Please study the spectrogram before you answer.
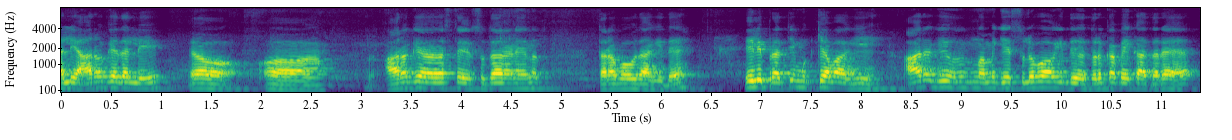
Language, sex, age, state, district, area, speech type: Kannada, male, 18-30, Karnataka, Bellary, rural, spontaneous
